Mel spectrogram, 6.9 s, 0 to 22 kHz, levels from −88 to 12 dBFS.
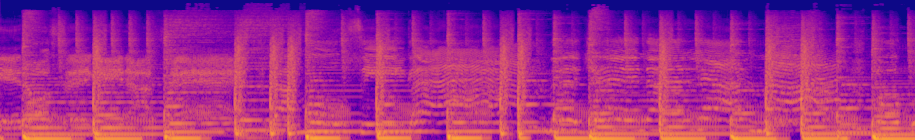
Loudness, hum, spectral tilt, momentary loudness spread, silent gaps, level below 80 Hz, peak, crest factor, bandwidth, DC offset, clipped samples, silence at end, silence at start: -18 LUFS; none; -4.5 dB/octave; 3 LU; none; -18 dBFS; 0 dBFS; 16 dB; 17 kHz; under 0.1%; under 0.1%; 0 s; 0 s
